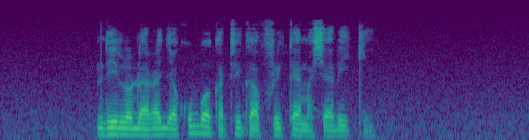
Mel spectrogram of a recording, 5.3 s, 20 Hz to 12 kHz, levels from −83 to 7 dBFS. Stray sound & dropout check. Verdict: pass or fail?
pass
